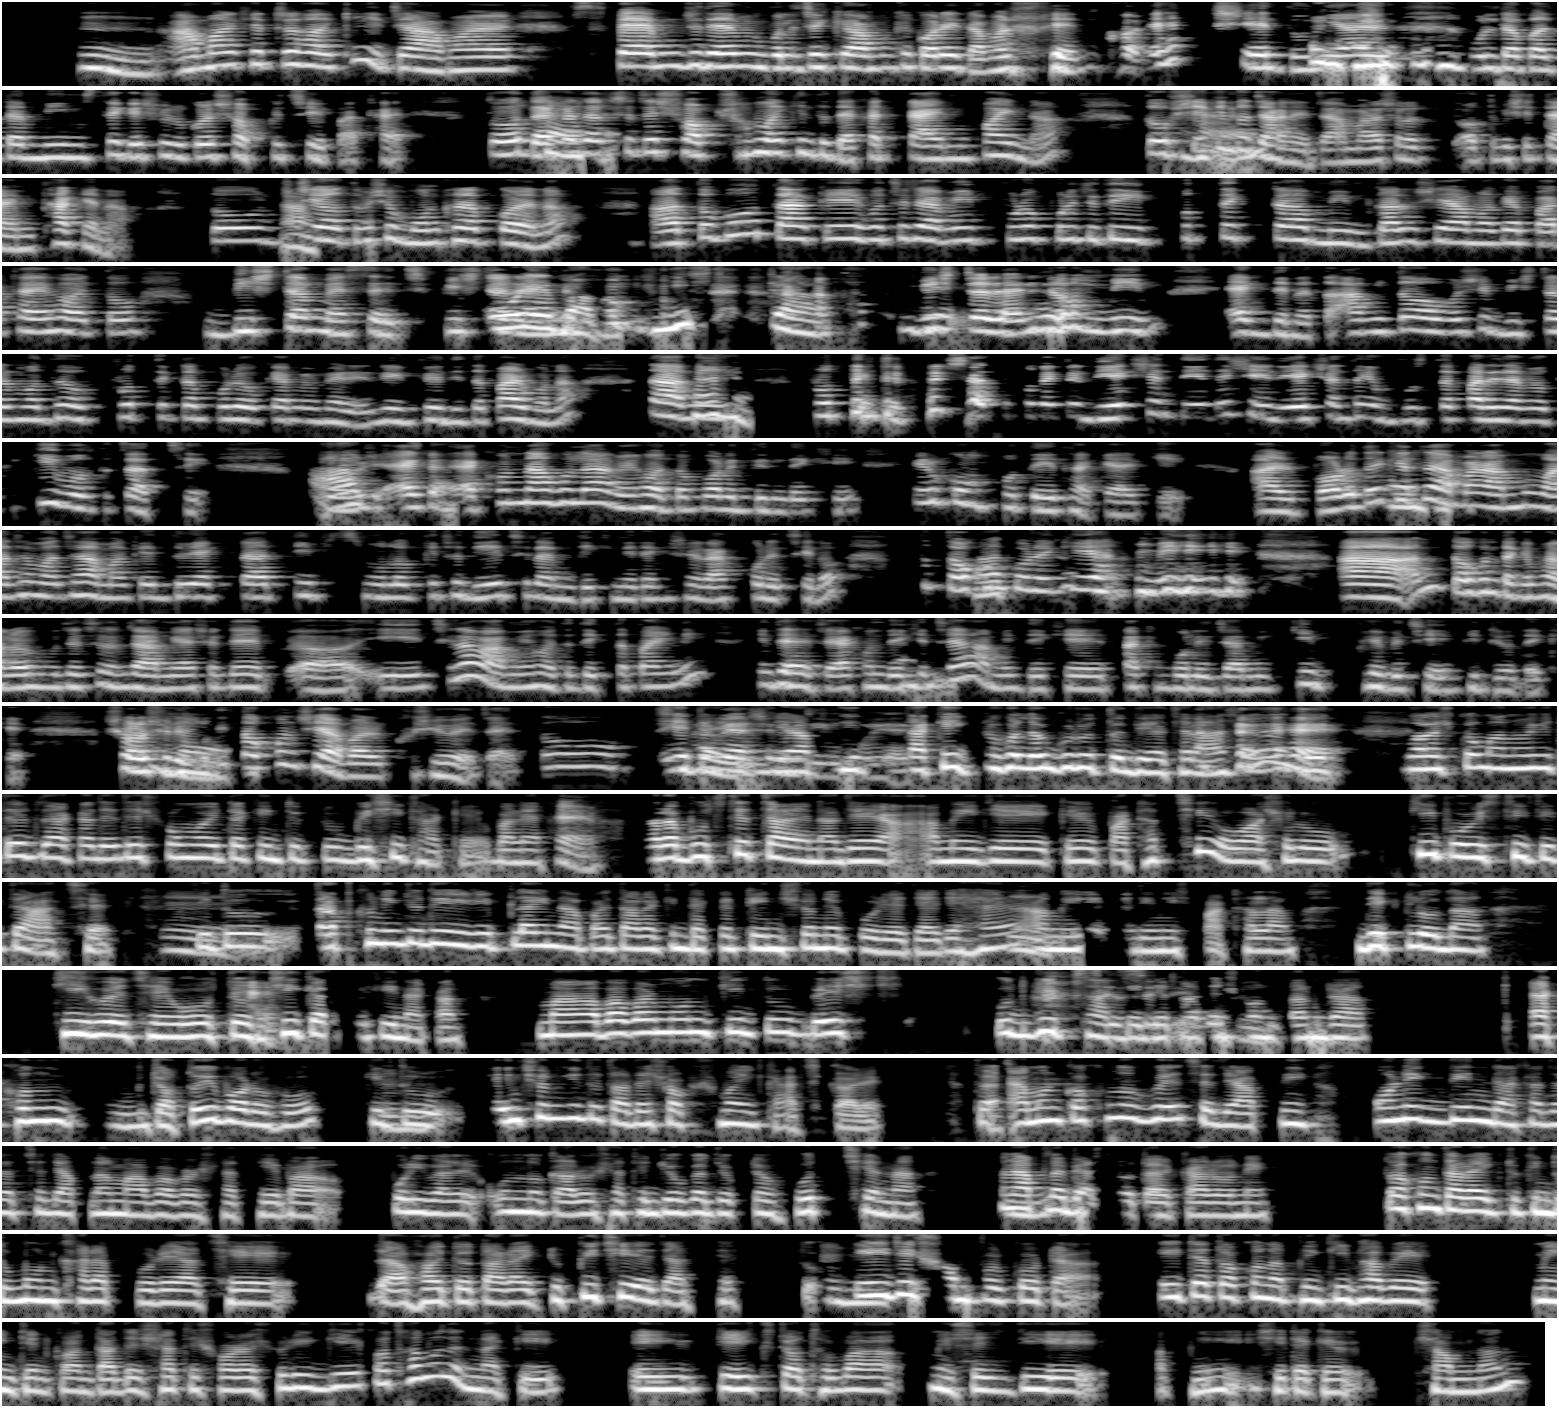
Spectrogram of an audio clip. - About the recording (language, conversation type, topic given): Bengali, podcast, ফেক নিউজ চিনতে তুমি কী কৌশল ব্যবহার করো?
- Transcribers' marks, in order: laughing while speaking: "ফ্রেন্ড করে"; chuckle; scoff; other background noise; laughing while speaking: "রান্ডম বিশ টা রান্ডম মিম"; chuckle; laughing while speaking: "প্রত্যেকটার সাথে"; laughing while speaking: "আমি?"; laughing while speaking: "আহ"; in English: "sensitive"; in English: "মেইনটেইন"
